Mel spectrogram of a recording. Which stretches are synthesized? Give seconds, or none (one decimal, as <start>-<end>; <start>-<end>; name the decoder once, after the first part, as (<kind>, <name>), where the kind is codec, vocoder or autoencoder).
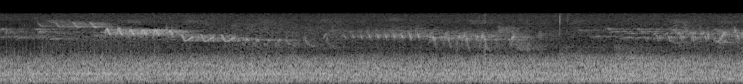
none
